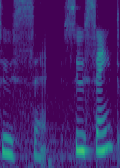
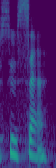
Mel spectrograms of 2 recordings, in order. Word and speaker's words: Sault Ste.: Oh, it's pronounced Sault Ste. Or Sault Ste.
